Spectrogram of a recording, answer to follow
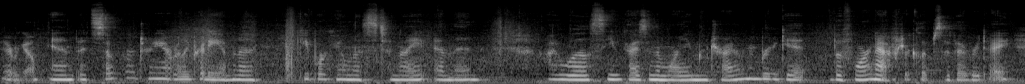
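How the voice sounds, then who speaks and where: Over noticeable background noise, a woman speaks quietly and very fast at a fairly high pitch, with fairly even intonation. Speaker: crochet vlogger and plush maker. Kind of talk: casual vlog. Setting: hotel room. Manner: quiet, hushed talking.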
